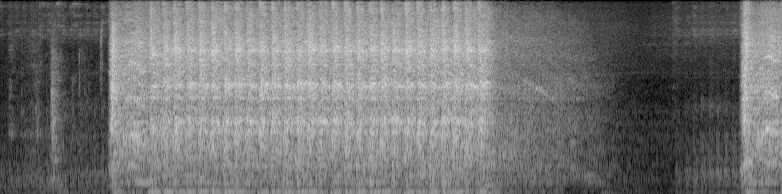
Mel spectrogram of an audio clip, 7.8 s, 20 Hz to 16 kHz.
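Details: 45-year-old 2.8-litre Vauxhall Royale coupe, freshly swapped carburettor set only to baseline, choke cable not yet refitted: nearly four seconds of even cranking, about three pulses a second, never catches, then another attempt; hard starting, cause not confirmed.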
